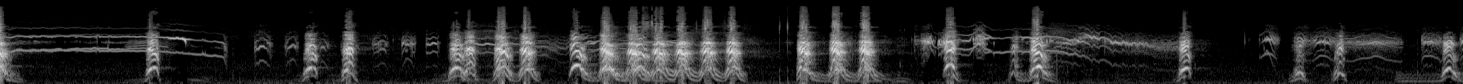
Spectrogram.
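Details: Several Carpathian Shepherd Dog puppies of the Romanian breed yelp and whine together. Bursts of rapid high yips alternate with longer quavering whines. The calling stops briefly near the end and then picks up again.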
